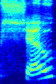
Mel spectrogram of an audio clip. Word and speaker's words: Shou: How do you say his name? Shou Kosugi? – Yeah. S-H-O. Shou. – Okay. – Kosugi. – Maybe that's our S-G-G-I.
